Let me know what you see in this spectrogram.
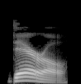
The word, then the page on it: daryl: American English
